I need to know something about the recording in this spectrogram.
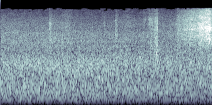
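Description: Steady hiss of small waves washing onto a sand beach.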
